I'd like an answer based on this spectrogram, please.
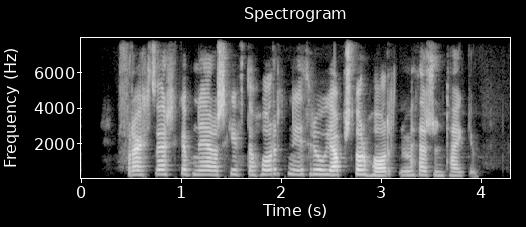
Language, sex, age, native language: Icelandic, female, 30-39, Icelandic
